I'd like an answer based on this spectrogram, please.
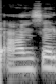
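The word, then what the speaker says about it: answer: जैसे आंसर में नहीं पढ़ते हैं, सॉर्ड में नहीं पढ़ते हैं, टू में नहीं पढ़ते हैं।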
